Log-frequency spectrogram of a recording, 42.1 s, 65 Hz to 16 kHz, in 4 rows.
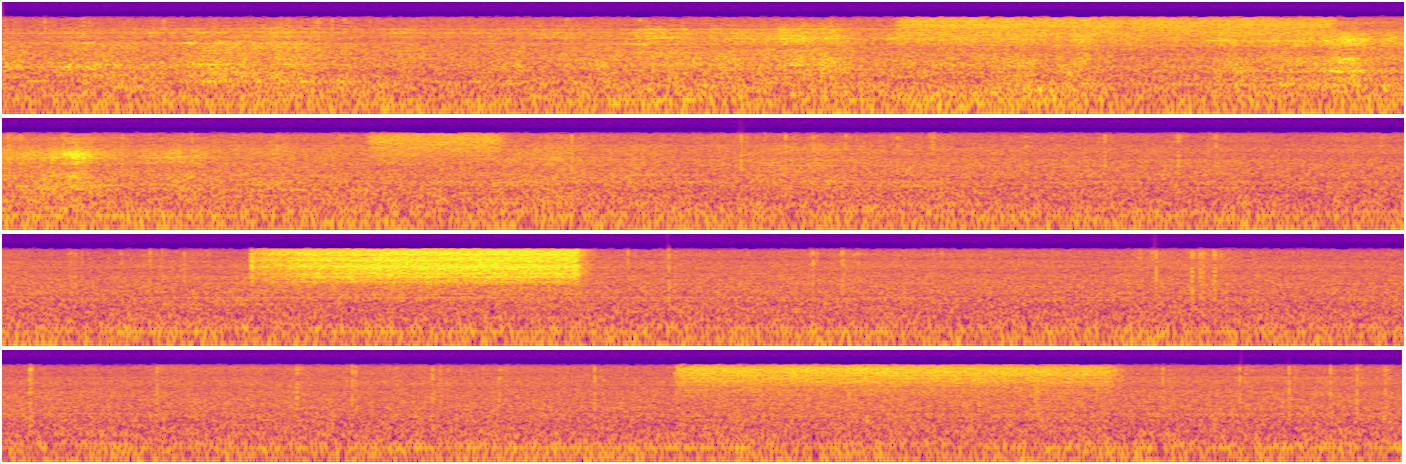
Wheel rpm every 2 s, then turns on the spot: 0, 0, 0, 0, 0, 0, 0, 0, 0, 0, 0, 0, 0, 0, 0, 0, 0, 0, 0, 0, 0.
none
